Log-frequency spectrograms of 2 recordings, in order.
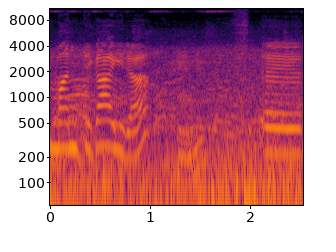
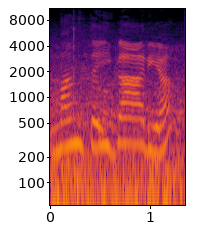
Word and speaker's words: Manteigaria: Aquí justo en el mercado de Time Out tenéis un sitio que se llama Mantecaira. No, perdón. Manteiga... Madre mía, no quiero pronunciar. Manteigaria.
